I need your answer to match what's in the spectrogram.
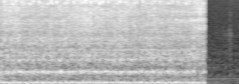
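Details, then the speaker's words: Barra Ford Territory/Falcon non-turbo petrol engine after new spark plugs (previously wouldn't start, ran rough): steady even idle with no misses or stumble before shutdown; running smoothly. "you can hear it there running and everything so you put the cover back on once you're ready and done the road test and happy with everything okay"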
